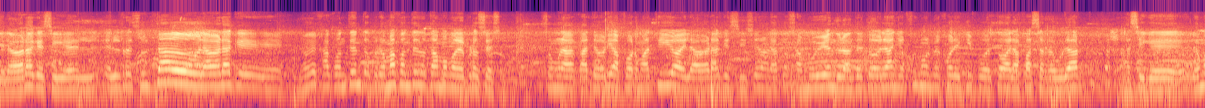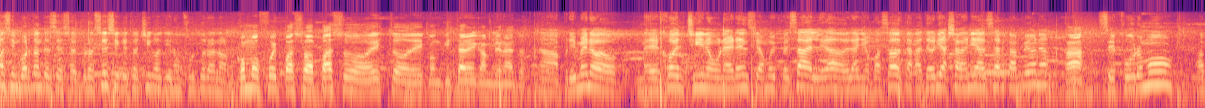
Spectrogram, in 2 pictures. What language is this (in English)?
Spanish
